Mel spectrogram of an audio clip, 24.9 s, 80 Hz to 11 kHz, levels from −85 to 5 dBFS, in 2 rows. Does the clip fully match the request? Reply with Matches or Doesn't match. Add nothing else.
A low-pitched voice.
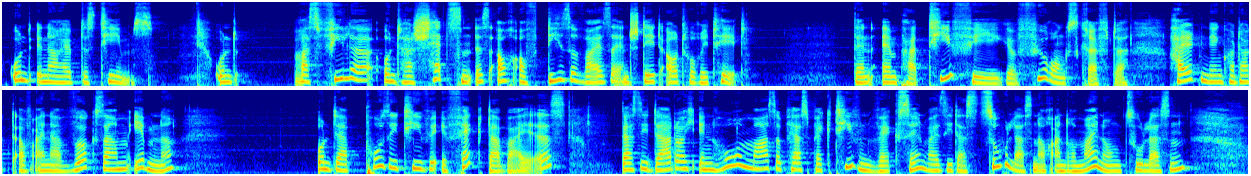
Doesn't match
